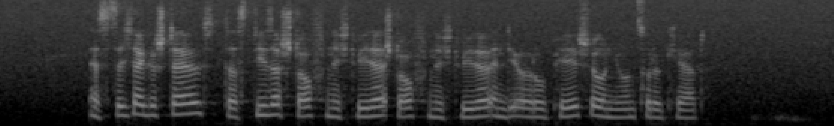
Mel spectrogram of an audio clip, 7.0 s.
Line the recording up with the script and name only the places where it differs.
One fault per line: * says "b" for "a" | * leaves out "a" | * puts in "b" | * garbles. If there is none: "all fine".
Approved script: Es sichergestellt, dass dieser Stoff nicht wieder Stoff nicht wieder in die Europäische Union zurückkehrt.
all fine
